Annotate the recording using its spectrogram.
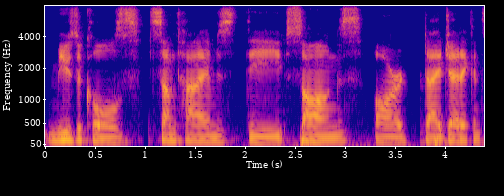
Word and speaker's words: diegetic: Like, you get kind of this musical, that kind of the term, what was the term you used before, like diegetic or whatever, or am I saying that right? – Yeah, it's a term that just references sound in movies. So, like, diegetic versus non-diegetic sound.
